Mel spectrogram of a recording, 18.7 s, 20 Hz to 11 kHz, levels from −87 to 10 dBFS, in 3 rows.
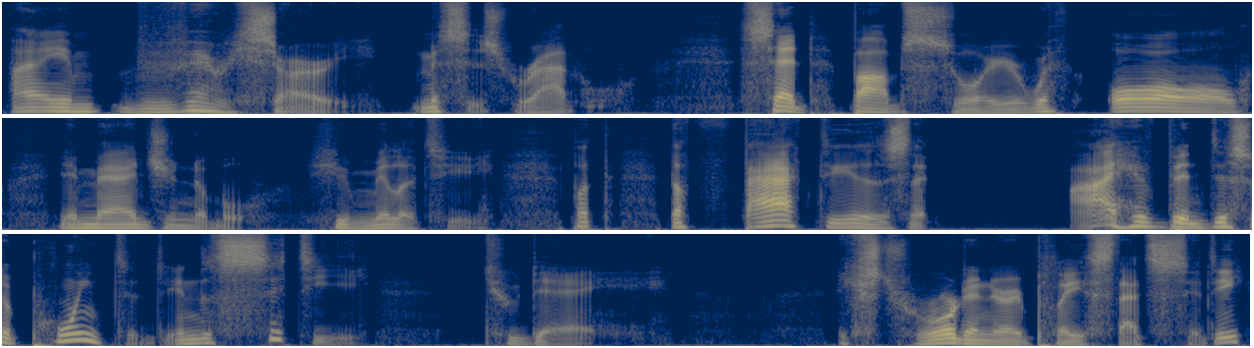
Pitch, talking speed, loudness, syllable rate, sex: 105 Hz, 95 wpm, -27 LUFS, 3.5 syllables/s, male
